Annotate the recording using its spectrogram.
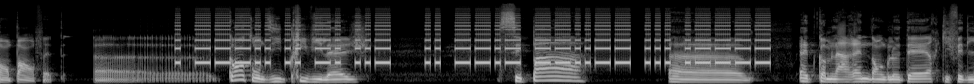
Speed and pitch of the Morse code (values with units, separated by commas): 24 wpm, 1020 Hz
